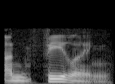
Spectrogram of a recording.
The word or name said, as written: unfeeling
